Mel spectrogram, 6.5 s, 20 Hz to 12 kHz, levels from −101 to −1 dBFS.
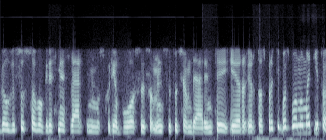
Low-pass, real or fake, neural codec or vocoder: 10.8 kHz; real; none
